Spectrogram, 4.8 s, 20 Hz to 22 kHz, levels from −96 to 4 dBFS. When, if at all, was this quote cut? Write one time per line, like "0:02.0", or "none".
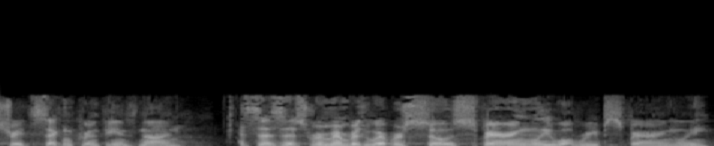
0:01.4
0:02.4
0:03.8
